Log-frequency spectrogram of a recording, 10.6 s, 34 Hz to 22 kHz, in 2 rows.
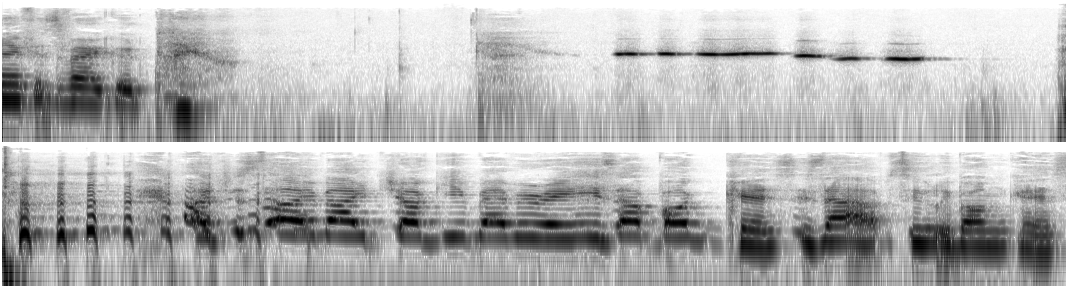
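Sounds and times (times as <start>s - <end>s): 
speech: 0.0s - 1.2s, 6.3s - 10.6s
person whistling a tune: 3.1s - 4.8s.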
